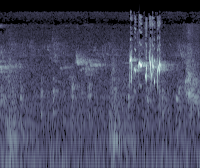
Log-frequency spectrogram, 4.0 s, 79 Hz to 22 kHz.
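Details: Short, rapid run of bright chirping notes near the end from a captive-bred caged bulbul of the 2018 season, preceded by a few faint thin whistles and quiet room noise.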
